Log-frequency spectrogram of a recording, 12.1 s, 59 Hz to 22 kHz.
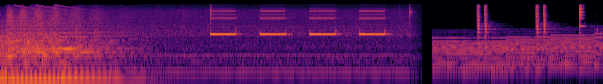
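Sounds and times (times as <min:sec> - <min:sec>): microwave oven beeping: 0:03.3 - 0:08.4.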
